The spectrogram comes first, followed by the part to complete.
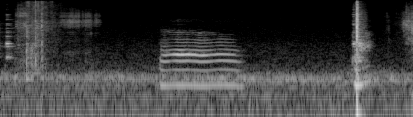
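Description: Cartoon cat giving one short, steady meow midway, after a brief scraping scuffle at the start. Near the end comes a single sharp click, the loudest sound.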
